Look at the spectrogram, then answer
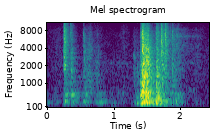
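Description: A PC case side panel pulled off during a gaming PC build: two short, quiet scraping knocks about a second apart, the second longer and louder, against a near-silent room.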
